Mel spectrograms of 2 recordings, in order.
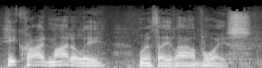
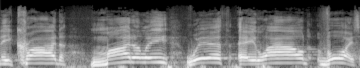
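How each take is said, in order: First: The sentence is said quietly and flatly. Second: The sentence is said loudly and forcefully. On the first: The speaker calls it wrong. "I can't say it like that" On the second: The speaker calls it right. "I have to say it that way so you understand"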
